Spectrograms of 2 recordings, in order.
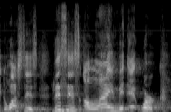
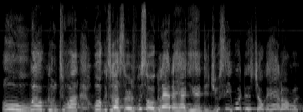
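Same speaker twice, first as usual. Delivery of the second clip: fake sweet greeter; 6 semitones higher than usual. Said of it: "Smiling at the door".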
